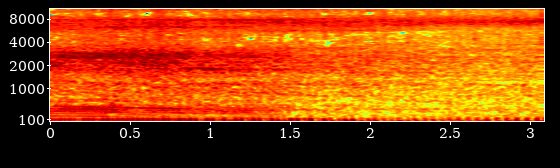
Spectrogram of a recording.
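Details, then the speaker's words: Older Honda Vario scooter on a test ride at speed: uneven, choppy, stuttering pulse instead of smooth pull; ignition system suspected, to be checked along with charging system; engine stutter / misfire at high rpm. "Nah ini teman-teman teman-teman bisa dengar ya suaranya nendut-endutan Suaranya tersendat begitu ya teman-teman"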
